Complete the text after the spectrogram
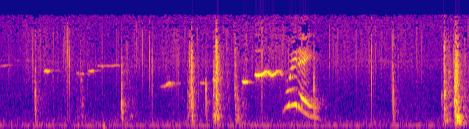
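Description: A man whistles a short, wandering tune in clear, moderately loud notes, with a few sliding pitches, while sharp thuds like footsteps or knocks sound intermittently around it.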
